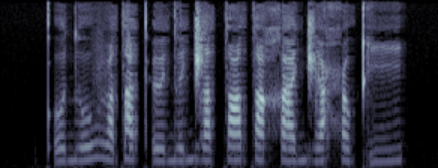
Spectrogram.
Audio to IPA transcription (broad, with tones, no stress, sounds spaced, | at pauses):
kʼ o˩˧ d o˩˥ v ə˩˥ tˤ ɯ˩˧ tʼ ø˩˧ d ə˩˥ d͡ʒ ɯ˩˥ tˤ ø˩˥ tˤ ə˩˧ χ a˩˧ d͡ʒ ə˩˥ ħ o˩˥ kʼ i˩˧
